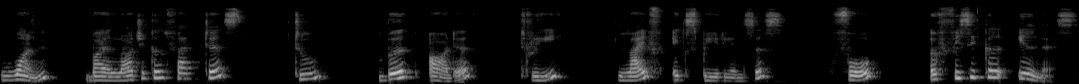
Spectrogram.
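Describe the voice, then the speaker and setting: Speaking very slowly in a non-native accent, a woman uses a high pitch with very wide pitch swings, a dark, mellow tone, and long, frequent pauses. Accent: non-native English rhythm. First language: not English. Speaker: school psychologist and lecturer. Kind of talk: webinar presentation. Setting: online webinar.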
